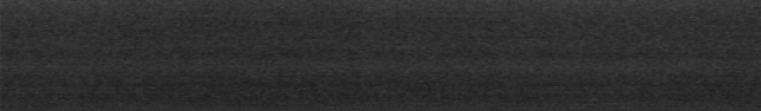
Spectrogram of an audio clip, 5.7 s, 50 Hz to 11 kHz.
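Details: Cub Cadet ZT1 zero-turn mower that would crank but not start, after repair: small engine running steady and even with a constant throb and no misses or knocks; sounds healthy.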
